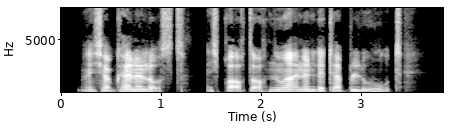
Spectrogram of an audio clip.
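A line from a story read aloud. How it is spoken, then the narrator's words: Quiet grumbling. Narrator (German): maulte Severus leise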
